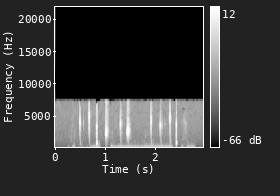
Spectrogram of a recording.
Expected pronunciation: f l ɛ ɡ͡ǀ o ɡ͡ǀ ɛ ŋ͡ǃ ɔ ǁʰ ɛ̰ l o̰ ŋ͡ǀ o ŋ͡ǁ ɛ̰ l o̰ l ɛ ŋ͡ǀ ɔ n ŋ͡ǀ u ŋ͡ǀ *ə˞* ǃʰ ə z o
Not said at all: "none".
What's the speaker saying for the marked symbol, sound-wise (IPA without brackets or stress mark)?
ə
